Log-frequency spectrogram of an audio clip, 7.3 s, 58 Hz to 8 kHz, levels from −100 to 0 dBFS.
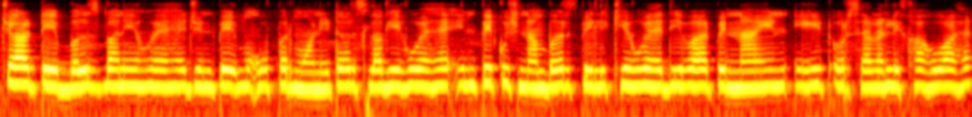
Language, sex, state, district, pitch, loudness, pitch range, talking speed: Hindi, female, Bihar, Patna, 215 Hz, -19 LUFS, 210-220 Hz, 240 wpm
